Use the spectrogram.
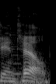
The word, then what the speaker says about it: Chantel: Spawn Killer did a $1.50 tip and says Chantel says it's pronounced Chantel. That's correct. I read that already. Thank you, Spawn Killer. Chantal.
